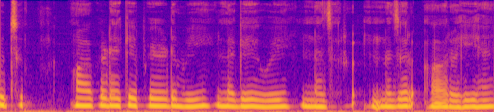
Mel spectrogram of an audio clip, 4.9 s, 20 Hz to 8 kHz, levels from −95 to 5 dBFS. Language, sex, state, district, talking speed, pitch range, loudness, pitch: Hindi, male, Chhattisgarh, Sukma, 145 wpm, 175-195 Hz, -13 LUFS, 180 Hz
